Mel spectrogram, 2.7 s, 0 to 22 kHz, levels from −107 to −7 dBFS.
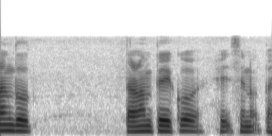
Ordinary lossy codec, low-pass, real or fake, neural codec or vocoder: none; 7.2 kHz; real; none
